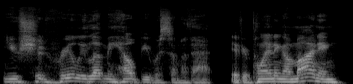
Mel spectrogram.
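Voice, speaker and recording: A man playing a loyal, easygoing former miner and spaceship crewmate in a video game, with a husky, casual, wry delivery. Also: mid-range voice, animated, brisk, a bit bright. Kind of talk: video game companion dialogue.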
